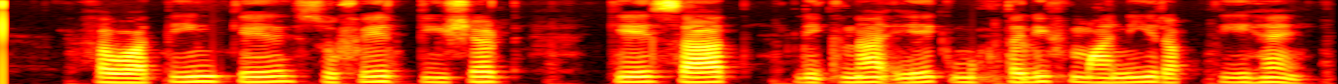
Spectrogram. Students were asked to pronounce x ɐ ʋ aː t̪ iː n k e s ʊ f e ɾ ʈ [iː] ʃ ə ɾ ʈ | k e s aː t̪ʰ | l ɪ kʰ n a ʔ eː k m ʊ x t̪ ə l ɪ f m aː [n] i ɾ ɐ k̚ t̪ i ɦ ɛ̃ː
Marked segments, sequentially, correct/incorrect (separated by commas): correct, correct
